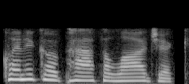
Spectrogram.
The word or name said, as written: clinicopathologic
